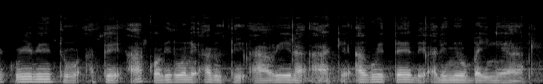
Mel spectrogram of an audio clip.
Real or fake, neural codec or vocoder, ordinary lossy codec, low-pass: fake; codec, 44.1 kHz, 7.8 kbps, Pupu-Codec; MP3, 64 kbps; 14.4 kHz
